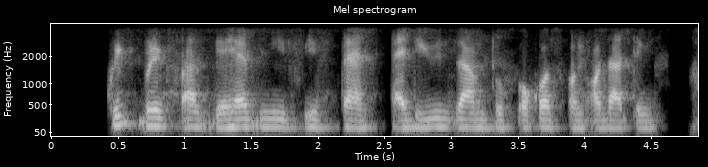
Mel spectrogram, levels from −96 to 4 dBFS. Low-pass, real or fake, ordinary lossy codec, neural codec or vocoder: 3.6 kHz; fake; none; codec, 24 kHz, 6 kbps, HILCodec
